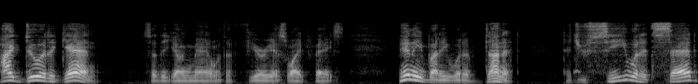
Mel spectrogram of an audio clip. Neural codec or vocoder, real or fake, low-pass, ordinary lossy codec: none; real; 7.2 kHz; AAC, 48 kbps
